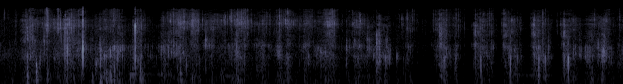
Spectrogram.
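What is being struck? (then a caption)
Rubber household gloves. A pair of shiny red rubber household gloves worn on both hands, with the gloved fingers rubbed, squeezed and squeaked against each other up close. The result is a continuous run of bright squeaks and crinkly rubbing bursts with sharp high squeals.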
